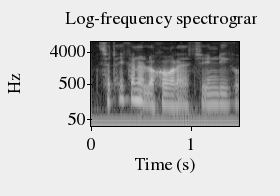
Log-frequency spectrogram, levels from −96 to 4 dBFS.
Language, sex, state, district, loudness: Bengali, male, West Bengal, Dakshin Dinajpur, -26 LUFS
